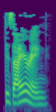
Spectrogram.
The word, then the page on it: desiring: British English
